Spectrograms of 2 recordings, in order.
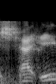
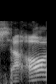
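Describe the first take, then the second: First: The word ends in an 'ee'-like vowel. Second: The word ends in an open 'ah' vowel. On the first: "یکی سعی میخونه" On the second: This is how the Quraysh tribe reads it. "قریش سعا میخونه"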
